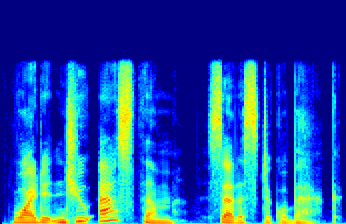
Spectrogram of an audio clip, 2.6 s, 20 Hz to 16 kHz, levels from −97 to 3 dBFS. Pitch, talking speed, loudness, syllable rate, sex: 165 Hz, 185 wpm, -19 LUFS, 4.4 syllables/s, female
